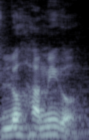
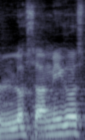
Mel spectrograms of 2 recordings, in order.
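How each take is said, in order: First: The words end with an H sound. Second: The words end with a clear S sound.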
